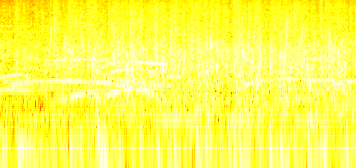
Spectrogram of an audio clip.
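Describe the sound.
Steady, loud applause from an audience fills the whole moment, a dense wash of many hands clapping with a faint murmur of voices underneath.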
